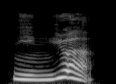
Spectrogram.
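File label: "宁愿", Chinese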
